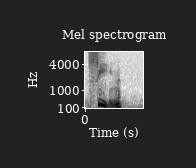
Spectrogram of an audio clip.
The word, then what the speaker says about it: scene: Remember to pronounce the SC in scene with the sound of the S in C.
